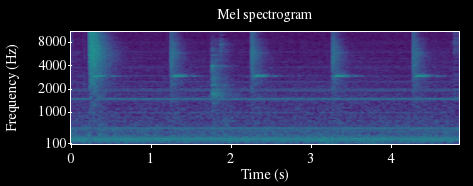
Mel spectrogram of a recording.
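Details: Q-switched Nd:YAG tattoo-removal laser firing: sharp pulse clicks about once a second over a steady machine hum.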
